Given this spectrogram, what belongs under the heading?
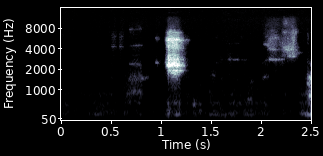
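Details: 75-year-old man with long-standing, gradually worsening voice problems from vocal fold atrophy with bilateral sulcus vocalis and a large glottal gap; prefers to whisper; whispered breathy voice (vocal fold atrophy).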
